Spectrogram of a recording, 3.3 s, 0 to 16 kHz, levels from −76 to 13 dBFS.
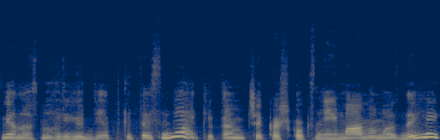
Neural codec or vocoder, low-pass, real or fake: codec, 44.1 kHz, 2.6 kbps, DAC; 14.4 kHz; fake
